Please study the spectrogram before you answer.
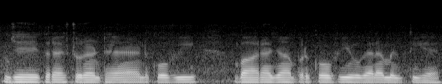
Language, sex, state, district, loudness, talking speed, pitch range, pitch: Hindi, male, Chandigarh, Chandigarh, -15 LUFS, 190 wpm, 105-110 Hz, 105 Hz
